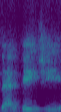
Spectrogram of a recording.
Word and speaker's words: Adedeji: I discussed this on my last name is adagi it's an African name that's pronounced phonetically just like it's spelled and I have been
